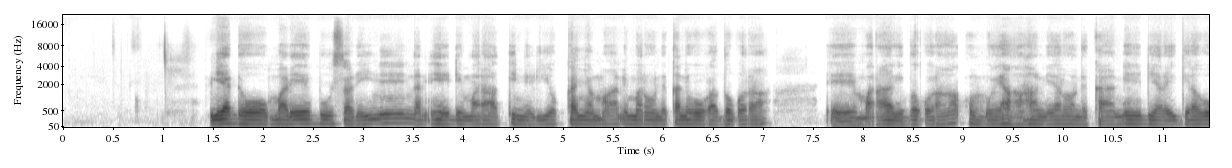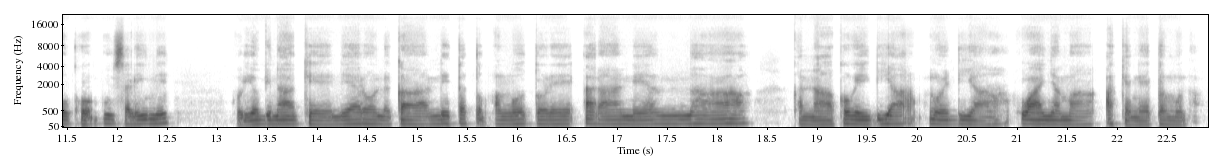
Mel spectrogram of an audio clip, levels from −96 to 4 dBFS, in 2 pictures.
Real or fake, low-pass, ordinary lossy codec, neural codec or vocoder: fake; none; none; codec, 44.1 kHz, 2.6 kbps, SNAC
